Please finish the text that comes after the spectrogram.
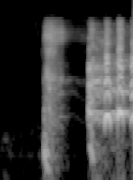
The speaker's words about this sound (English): okay, we're sorry, guys. I had to cough. Sorry about it's, that, guys.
